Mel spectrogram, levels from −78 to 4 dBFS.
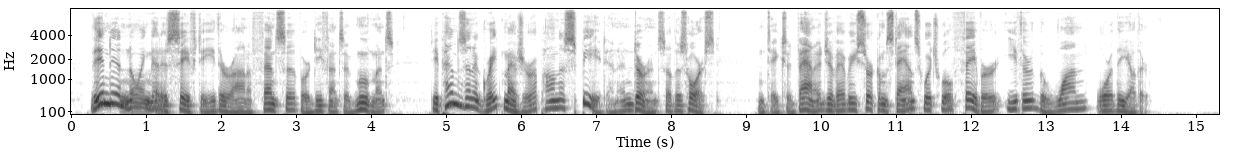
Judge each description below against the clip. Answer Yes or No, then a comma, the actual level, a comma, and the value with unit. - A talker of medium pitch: No, low, 115 Hz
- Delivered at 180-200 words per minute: No, average, 155 wpm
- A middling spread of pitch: No, wide, 6.7 semitones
